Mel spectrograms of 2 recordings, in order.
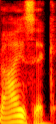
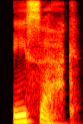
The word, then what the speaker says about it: Isac: often call him Lord Isaac instead of his real name ISAC it occurred to him that this was a mispronunciation of his name and when the gods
